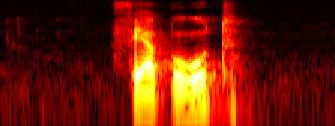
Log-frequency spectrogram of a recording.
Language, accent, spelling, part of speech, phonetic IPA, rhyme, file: German, Austria, Verbot, noun, [fɛɐ̯ˈboːt], -oːt, De-at-Verbot.ogg
- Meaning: prohibition, ban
